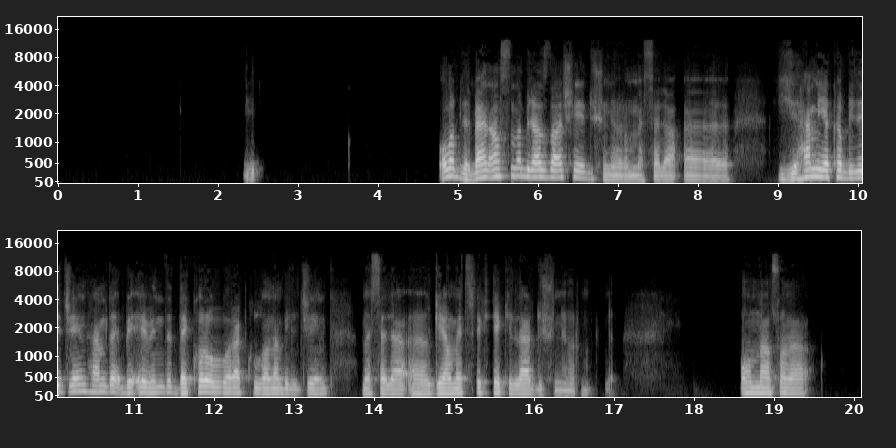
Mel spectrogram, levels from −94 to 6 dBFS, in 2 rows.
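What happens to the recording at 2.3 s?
Nothing goes wrong at 2.3 s; the speech there plays through intact, with no dropout, click, distortion or other fault at that moment.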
